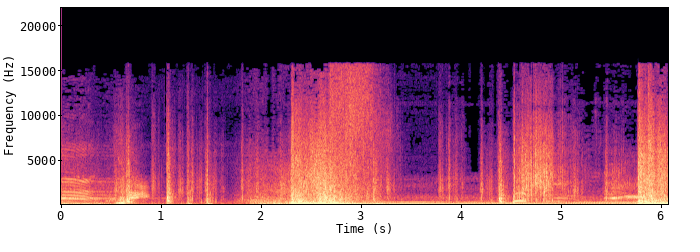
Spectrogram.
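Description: Heavy blows thud as two men grapple.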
